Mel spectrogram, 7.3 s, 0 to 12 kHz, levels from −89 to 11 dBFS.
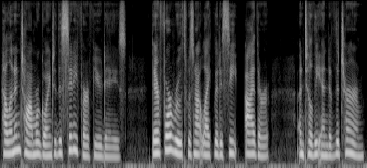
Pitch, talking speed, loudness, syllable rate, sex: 190 Hz, 210 wpm, -18 LUFS, 6.0 syllables/s, female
